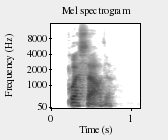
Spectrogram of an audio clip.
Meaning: feminine singular of poissard
- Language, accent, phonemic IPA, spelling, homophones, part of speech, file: French, France, /pwa.saʁd/, poissarde, poissardes, adjective, LL-Q150 (fra)-poissarde.wav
